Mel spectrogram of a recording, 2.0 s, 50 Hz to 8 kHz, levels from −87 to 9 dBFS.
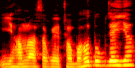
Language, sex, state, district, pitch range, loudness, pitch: Maithili, male, Bihar, Saharsa, 125-185 Hz, -16 LUFS, 130 Hz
